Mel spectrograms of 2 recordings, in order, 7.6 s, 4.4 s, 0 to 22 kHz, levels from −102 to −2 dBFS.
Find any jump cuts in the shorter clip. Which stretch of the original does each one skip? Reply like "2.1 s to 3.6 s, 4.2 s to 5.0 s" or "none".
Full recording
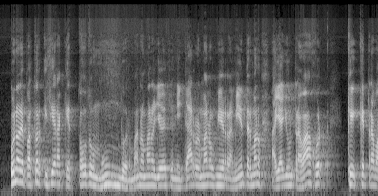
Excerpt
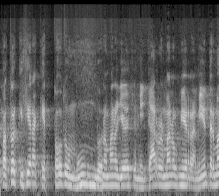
2.5 s to 2.8 s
